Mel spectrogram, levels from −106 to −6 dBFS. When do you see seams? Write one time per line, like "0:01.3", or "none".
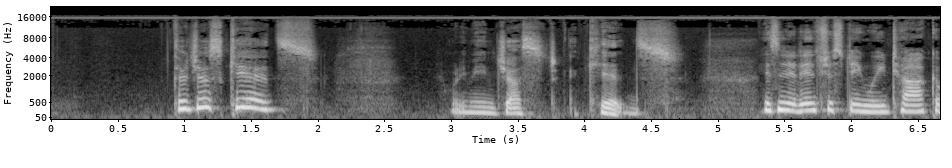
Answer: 0:05.3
